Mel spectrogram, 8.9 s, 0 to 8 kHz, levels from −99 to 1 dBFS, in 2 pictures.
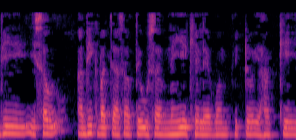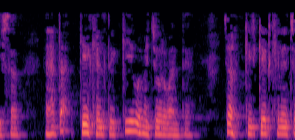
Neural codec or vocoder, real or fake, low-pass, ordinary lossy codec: none; real; 7.2 kHz; MP3, 24 kbps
